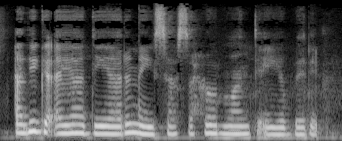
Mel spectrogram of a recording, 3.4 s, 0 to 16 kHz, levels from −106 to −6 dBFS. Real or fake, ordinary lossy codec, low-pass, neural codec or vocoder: fake; MP3, 64 kbps; 14.4 kHz; codec, 32 kHz, 1.9 kbps, SNAC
